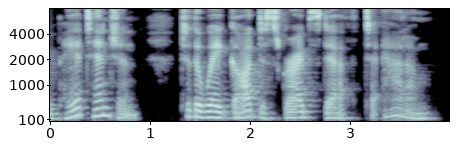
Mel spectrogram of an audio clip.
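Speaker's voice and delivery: ordinary delivery, nothing marked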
